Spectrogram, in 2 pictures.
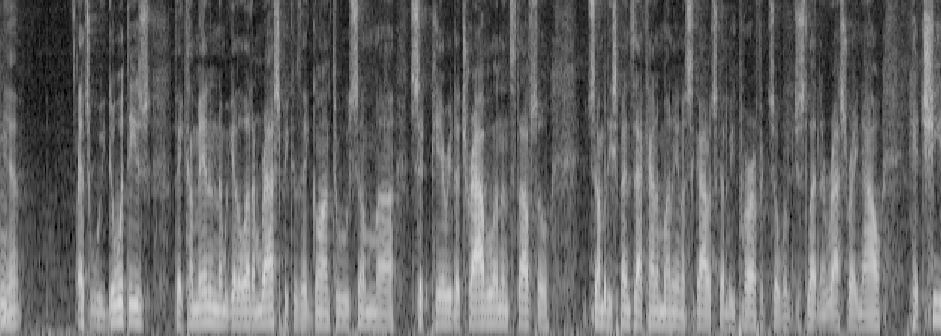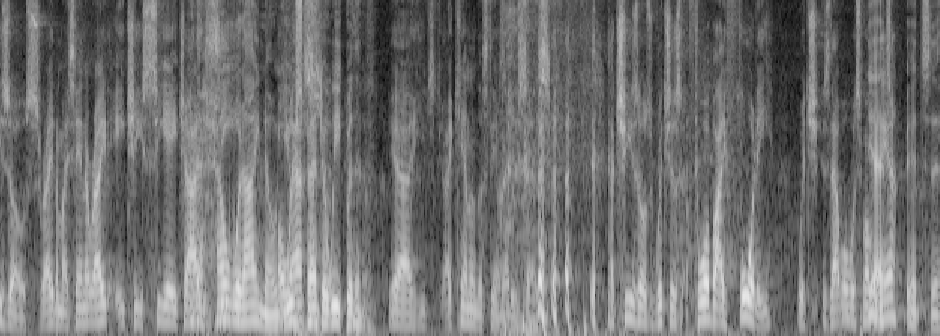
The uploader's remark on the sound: Is recorded live in front of a studio audience at Studio 21 Podcast Cafe upstairs at Two Guys Smoke Shop in Salem, NH.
